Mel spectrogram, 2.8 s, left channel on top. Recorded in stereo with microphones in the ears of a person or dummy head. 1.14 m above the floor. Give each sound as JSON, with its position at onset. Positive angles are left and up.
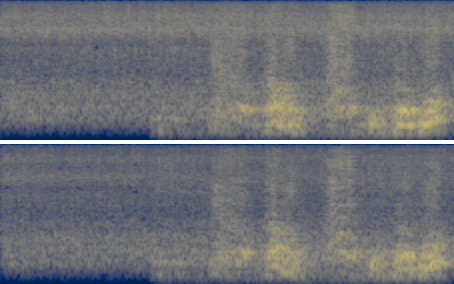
{"t": 0.9, "sound": "a zipper", "side_deg": 20, "distance_m": 4.5}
